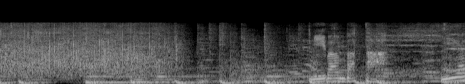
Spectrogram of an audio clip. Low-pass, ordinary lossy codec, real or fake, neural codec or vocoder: 7.2 kHz; none; fake; codec, 44.1 kHz, 7.8 kbps, DAC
